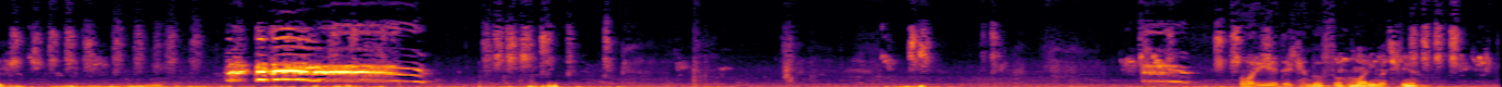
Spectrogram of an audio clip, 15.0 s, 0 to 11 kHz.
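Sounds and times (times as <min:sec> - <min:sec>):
rooster crowing: 0:02.3 - 0:04.4, 0:11.4 - 0:12.1.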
